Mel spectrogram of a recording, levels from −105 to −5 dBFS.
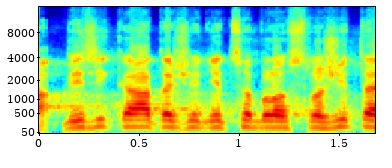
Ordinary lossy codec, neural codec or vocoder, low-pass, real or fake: Opus, 24 kbps; vocoder, 44.1 kHz, 128 mel bands every 256 samples, BigVGAN v2; 14.4 kHz; fake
